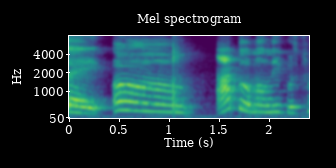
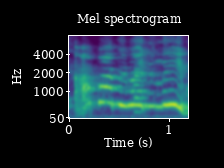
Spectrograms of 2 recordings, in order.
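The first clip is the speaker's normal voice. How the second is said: rushed excited blurt; 13 semitones higher, 6 dB louder, much faster than usual. Real, not acted. Admitting she'd be scared too.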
